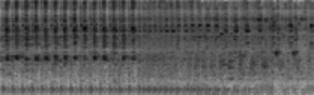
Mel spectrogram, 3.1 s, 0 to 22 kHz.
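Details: Honda GX390 that would not start (no spark from a faulty low-oil sensor), after disconnecting the sensor wire with the oil full: quick, even popping beat settling into a steady idle, firing cleanly without misses; fixed.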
